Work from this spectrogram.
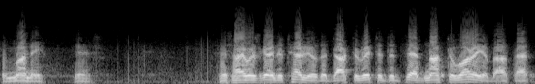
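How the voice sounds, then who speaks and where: Low-voiced, grave, hesitant doctor. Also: male voice, a bit bright, low-quality recording. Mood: grave, reluctant. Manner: measured, apologetic, halting. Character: grave, hesitant male doctor breaking bad news. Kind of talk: 1940s radio drama acting.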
